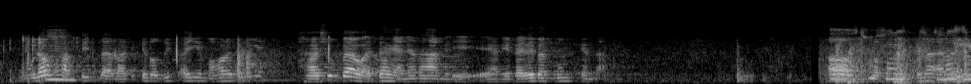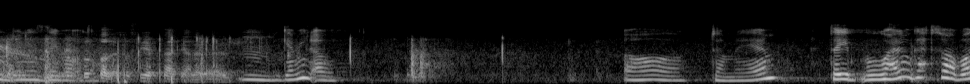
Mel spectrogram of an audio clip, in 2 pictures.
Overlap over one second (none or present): present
